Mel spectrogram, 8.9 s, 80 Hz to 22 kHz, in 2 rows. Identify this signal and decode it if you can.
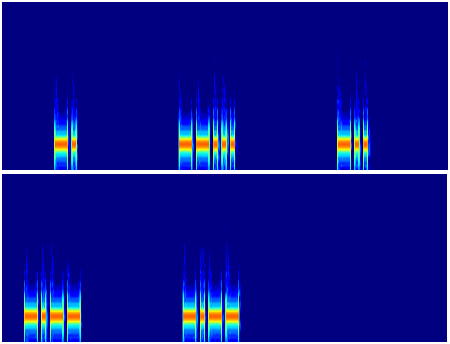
Morse code, heard as a keyed tone, about 28 wpm, spaced as for 8 wpm, 700 Hz. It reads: N7DYY
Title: USA Call Signs - 5 Characters - 8x Character Spacing - 28wpm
